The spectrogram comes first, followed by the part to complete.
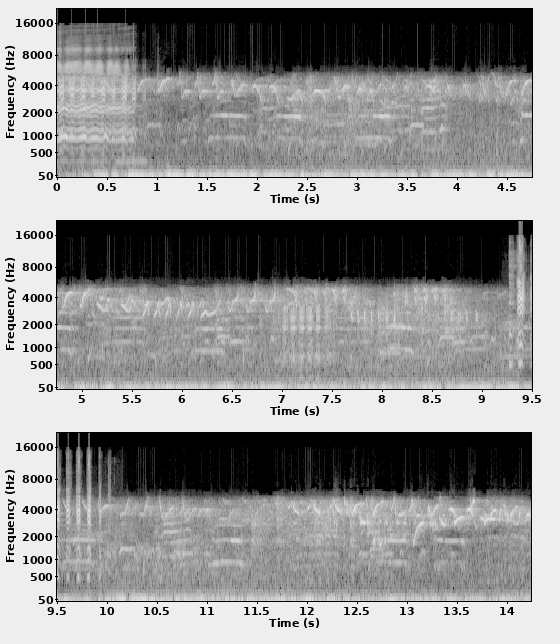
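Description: Countryside sound-effect bed: many small birds chirping and twittering throughout. A farm animal bleats in a quavering call at the start and again about nine and a half seconds in.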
